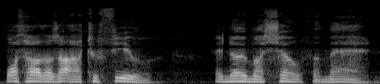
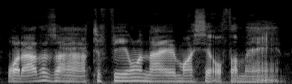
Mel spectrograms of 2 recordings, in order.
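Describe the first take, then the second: First: A clear pause between feel and and, then let "know myself a man" fall; correct phrasing. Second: "feel and know" slurred together with no pause; run-on misreading. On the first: Reader showing the right way, with a pause after feel. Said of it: "I should have ended with". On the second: Reader mocking his own slip by running the line together. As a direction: rush straight through "feel" into "and know". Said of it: "But I, instead I said". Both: Shown as a demonstration.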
